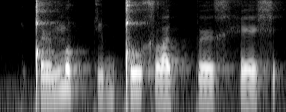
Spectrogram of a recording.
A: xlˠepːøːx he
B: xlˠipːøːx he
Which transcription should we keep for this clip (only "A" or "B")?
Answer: B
